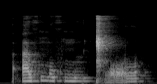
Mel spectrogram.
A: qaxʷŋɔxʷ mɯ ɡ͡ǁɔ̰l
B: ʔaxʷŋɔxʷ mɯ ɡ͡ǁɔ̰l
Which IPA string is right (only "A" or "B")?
B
